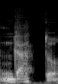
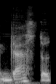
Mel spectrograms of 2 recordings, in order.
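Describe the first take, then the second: First: No s is heard and the t is long. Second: An s is heard before a short t. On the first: "La S la quita y alargas la T" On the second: "tú no dices gasto"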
